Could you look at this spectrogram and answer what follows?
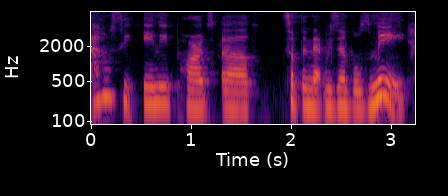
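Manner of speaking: ordinary delivery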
